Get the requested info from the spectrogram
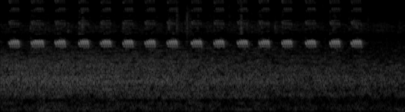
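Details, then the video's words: Courting cricket at night near dawn: sharp high chirps pulse about four times a second, then stop just before the end, leaving only a faint background hiss. "편안한 잠을 부르는 귀뚜라미 울음소리. 슬퍼 말아요 우는 것이 아니라 사랑을 찾는 노래랍니다"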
